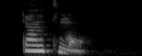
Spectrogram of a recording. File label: "tintement", French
